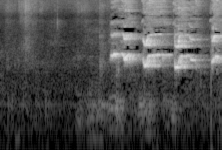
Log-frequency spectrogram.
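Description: Puppies whining: after a quiet first second, about four short, high-pitched whines in quick succession.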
